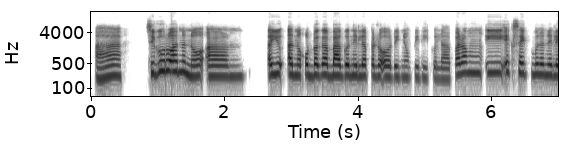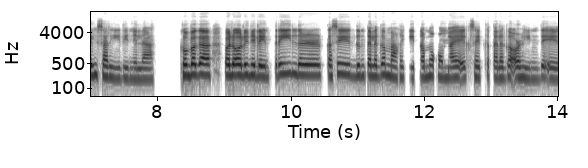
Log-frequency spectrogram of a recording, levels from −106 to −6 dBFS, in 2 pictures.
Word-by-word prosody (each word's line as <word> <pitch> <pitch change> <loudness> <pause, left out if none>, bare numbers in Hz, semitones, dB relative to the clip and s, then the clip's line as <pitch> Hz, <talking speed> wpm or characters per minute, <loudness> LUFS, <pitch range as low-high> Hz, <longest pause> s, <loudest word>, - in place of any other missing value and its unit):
Ah, 215 +4 -1 0.4
siguro 305 +4 +4
ano 300 -2 +4
'no, 225 -1 -1
um, 220 0 -1 0.4
ayu 245 +1 +3
ano, 235 -2 +3
kumbaga 245 +1 +3
bago 235 0 +5
nila 230 0 -2
panoorin 215 -2 -3
yung 205 - -16
pelikula 195 -3 -10
parang 275 +2 +1
i-excite 275 -1 +2
muna 250 -1 -3
nila 235 -1 -2
yung 245 - -7
sarili 200 -3 -5
nila. 185 0 -7 0.4
Kumbaga 240 0 +5 0.2
panoorin 240 0 +4
nila 230 -2 +2
yung 210 - -16
trailer 240 -2 +1
kasi 245 +2 0
dun 225 0 -7
talaga 230 +2 -1
makikita 205 -2 -6
mo 220 +1 -7
kung 205 -1 -8
mae-excite 200 0 -3
ka - - -14
talaga 200 +1 -4
or 205 - 0
hindi, 190 -1 -7
230 Hz, 155 wpm, -23 LUFS, 210-245 Hz, 0.4 s, bago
